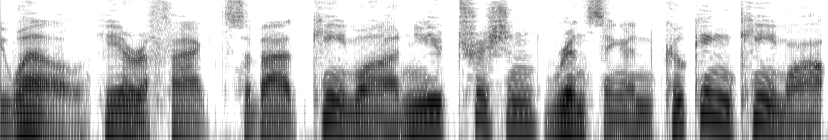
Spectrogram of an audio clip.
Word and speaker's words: quinoa: By now you've probably tasted quinoa, and probably even know how to pronounce it quinoa.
